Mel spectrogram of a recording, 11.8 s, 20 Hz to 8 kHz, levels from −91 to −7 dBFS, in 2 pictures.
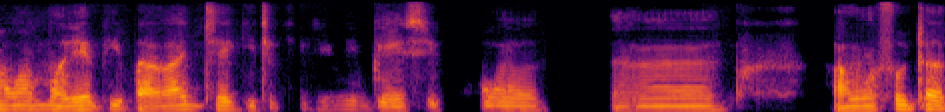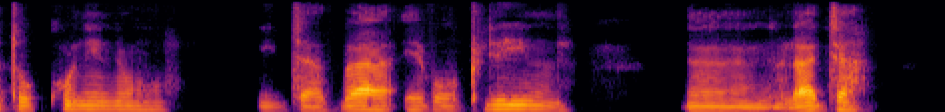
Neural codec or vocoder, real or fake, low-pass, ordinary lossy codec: codec, 16 kHz, 1.1 kbps, Voila-Tokenizer; fake; none; none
